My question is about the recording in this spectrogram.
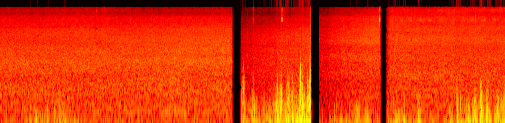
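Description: Wind buffeting a phone microphone, a low rumble with irregular gusts and a light rustle of leaves. The sound cuts out briefly three times, about halfway through, after about six seconds and near eight seconds.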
